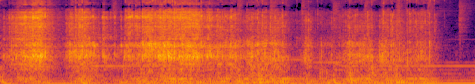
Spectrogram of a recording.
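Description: A grain mill grinding dry, hard, non-nixtamalized corn into flour, giving a continuous harsh gritty rasp with rattling mechanical clatter that stays loud and close throughout.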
